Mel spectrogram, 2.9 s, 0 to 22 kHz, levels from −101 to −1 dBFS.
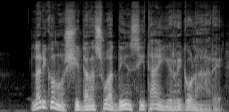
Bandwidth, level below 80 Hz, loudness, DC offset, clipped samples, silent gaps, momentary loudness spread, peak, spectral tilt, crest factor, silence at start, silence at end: over 20 kHz; -50 dBFS; -29 LUFS; under 0.1%; under 0.1%; none; 6 LU; -14 dBFS; -5 dB/octave; 16 dB; 0.4 s; 0.1 s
